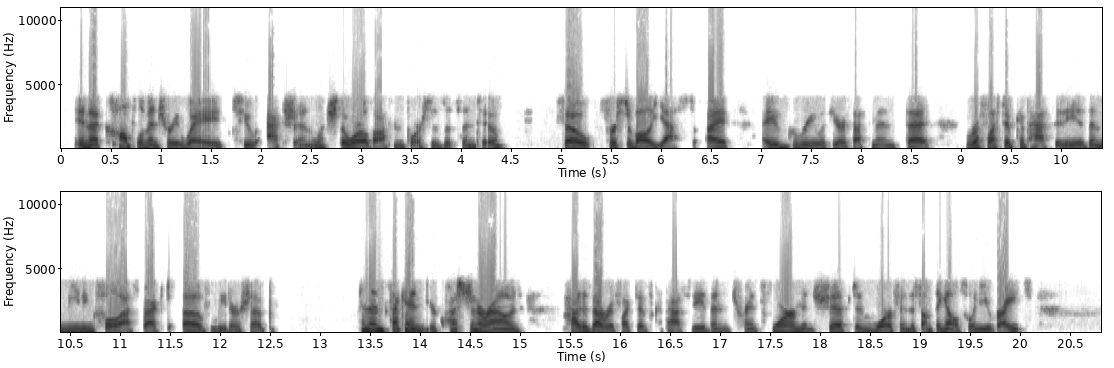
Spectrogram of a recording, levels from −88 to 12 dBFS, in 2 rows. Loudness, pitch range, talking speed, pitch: -15 LUFS, 175-225 Hz, 160 wpm, 190 Hz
